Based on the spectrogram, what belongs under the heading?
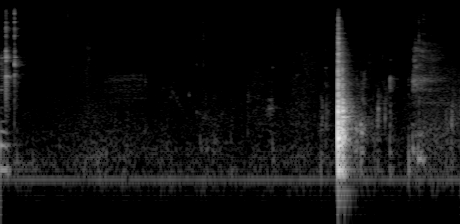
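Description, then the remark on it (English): A single sharp glassy clink of shot glasses meeting in a toast as people take shots, bright, followed by a few faint small clatters, with near silence before it. “Okay, so we're going to do our live on the air shots. Live on the air shots. Get ready for my big old gulps. Cheers.”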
